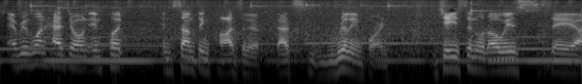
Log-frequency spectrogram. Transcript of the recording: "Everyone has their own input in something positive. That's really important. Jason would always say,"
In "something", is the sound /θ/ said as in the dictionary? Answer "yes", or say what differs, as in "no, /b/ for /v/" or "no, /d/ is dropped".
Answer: yes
